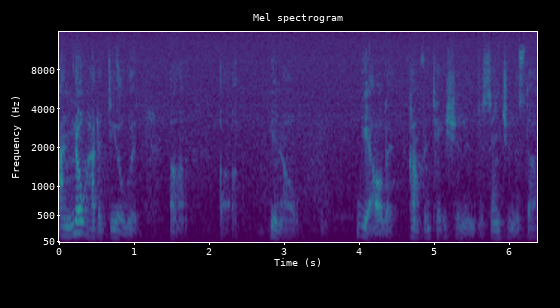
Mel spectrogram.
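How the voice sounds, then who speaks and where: A woman's very deep, low voice with an American accent at a moderate pace, over noticeable background noise. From Chicago, South Side. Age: 60s. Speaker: oral history interviewee. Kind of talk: oral history interview.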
